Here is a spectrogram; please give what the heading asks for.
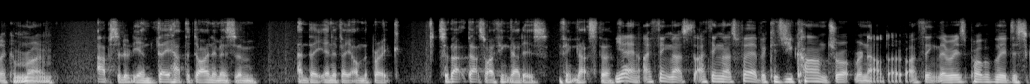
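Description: Right through the speech there's gain pumping. Each time the talker gets loud the level drops, a swing of around 20 dB. The likely cause is gain set far too hot at the mic, with a fast limiter slamming it down on every peak, so loud and quiet parts get squashed together. The top end stops near 8 kHz, as the call path allows.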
